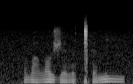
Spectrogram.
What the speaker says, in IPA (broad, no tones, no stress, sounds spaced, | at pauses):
β a lˠ ɯ ʒ ɛ l ə ǀʰ ɛ n i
